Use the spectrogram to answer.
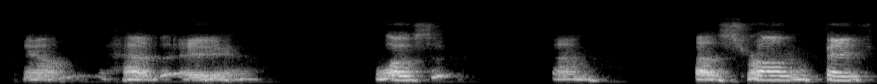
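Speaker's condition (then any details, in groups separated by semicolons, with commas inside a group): ALS; progressive, onset around age 50; voice changed early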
